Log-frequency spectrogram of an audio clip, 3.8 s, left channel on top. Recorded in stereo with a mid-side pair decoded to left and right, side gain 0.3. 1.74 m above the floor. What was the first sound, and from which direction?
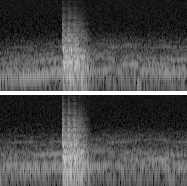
A gunshot, 70° right.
